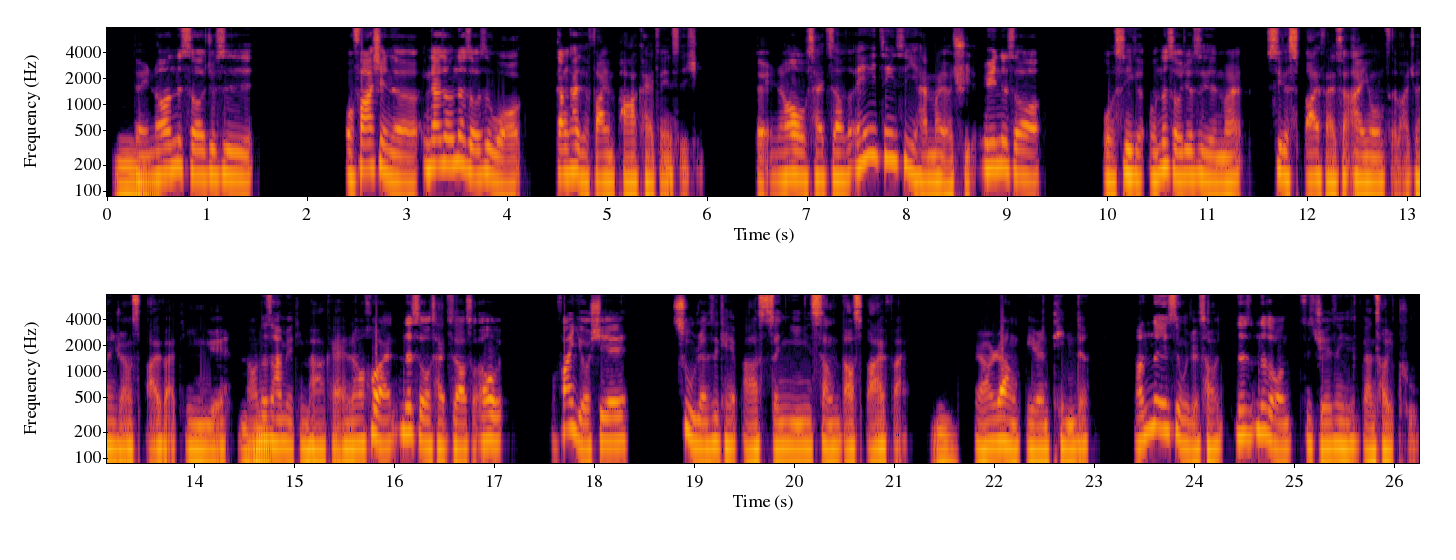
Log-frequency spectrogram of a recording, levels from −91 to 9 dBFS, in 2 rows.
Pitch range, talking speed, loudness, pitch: 125-155 Hz, 410 characters per minute, -21 LUFS, 135 Hz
